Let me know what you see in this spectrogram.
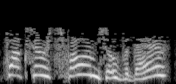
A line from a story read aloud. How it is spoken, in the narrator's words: shouted a woman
